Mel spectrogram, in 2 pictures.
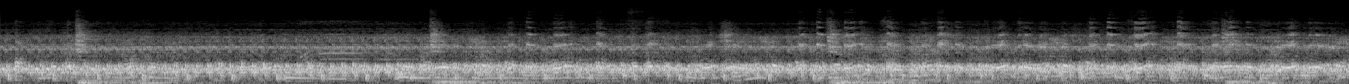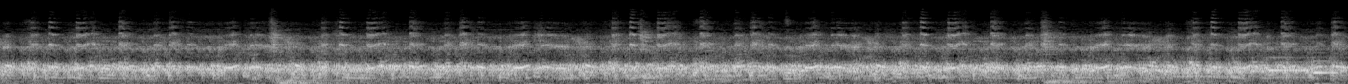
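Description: Live experimental noise music from tabletop electronics: a dense, steady wash of noise with a low pulse returning about every four seconds, and a scatter of fine high clicks from about a third of the way in.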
